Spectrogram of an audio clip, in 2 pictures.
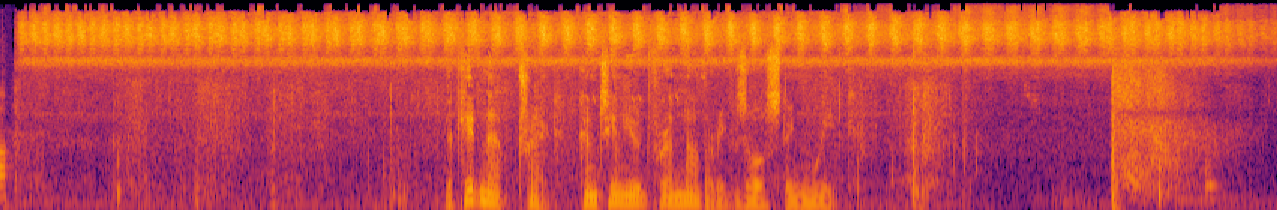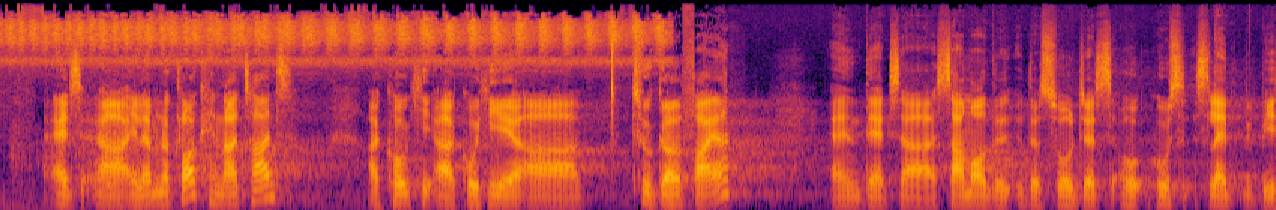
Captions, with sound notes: (beetles hissing) - [Voiceover] The kidnapped trek continued for another exhausting week (gunfire)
